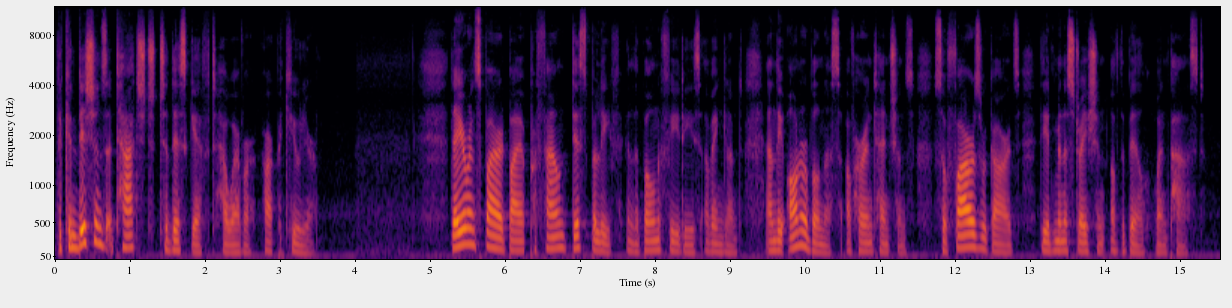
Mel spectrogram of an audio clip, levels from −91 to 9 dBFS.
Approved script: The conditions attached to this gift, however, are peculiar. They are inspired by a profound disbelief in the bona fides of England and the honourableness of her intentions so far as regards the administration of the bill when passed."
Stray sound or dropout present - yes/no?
no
